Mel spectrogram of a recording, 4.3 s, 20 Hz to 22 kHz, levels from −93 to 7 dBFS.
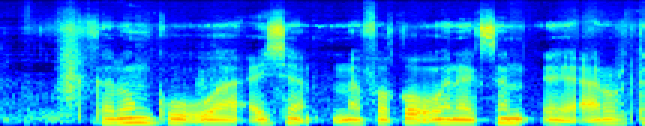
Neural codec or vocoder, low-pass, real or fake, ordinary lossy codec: none; none; real; none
